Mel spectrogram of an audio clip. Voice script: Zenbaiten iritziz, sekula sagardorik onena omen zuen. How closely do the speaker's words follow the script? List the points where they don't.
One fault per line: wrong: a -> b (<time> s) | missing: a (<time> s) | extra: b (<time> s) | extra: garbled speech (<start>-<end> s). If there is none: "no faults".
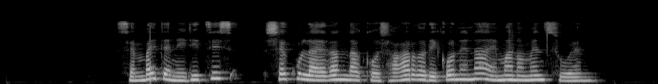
extra: edandako (3.3 s)
extra: eman (5.0 s)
